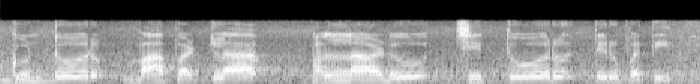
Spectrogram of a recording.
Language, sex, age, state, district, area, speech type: Sanskrit, male, 18-30, Andhra Pradesh, Palnadu, rural, spontaneous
